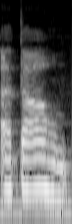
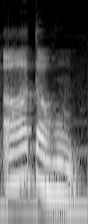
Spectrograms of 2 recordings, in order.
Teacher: اس کو لمبا کریں گے 2 سے 3 سیکنڈ تک، یعنی کہ بما آتاہم. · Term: کھڑی زبر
